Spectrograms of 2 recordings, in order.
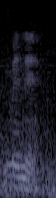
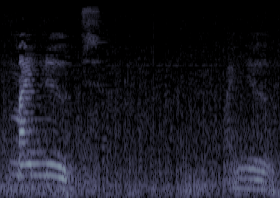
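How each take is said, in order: First: "minute" said MIN-it; "minute" as the unit of time, MIN-it; first pronunciation. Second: "minute" said my-NOOT; "minute" meaning tiny, my-NOOT; second pronunciation. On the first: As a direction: stress the first syllable of "minute". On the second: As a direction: stress "minute" on a long second syllable, my-NOOT. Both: Shown as a demonstration. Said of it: "you say it differently".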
